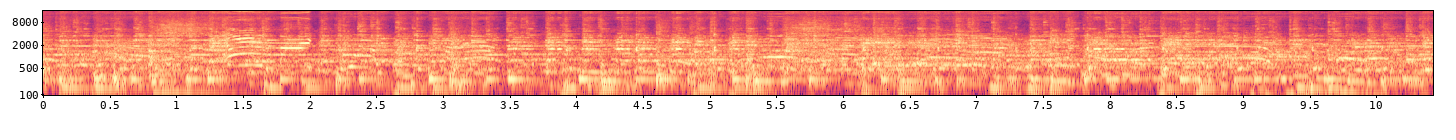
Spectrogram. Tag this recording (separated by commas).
Music, Drum, Steelpan, Speech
